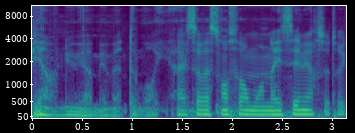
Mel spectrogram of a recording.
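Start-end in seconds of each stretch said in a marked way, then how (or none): 0.0-1.3 grave, deep, low put-on announcer-style voice. Showing the other speaker how to talk as their Doctor Love, in a deep low voice. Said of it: "tu vas parler avec une voix grave".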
